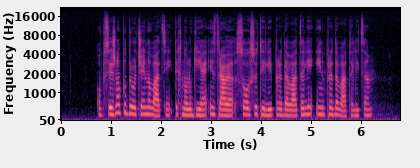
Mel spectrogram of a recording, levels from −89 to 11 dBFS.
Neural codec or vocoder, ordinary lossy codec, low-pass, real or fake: none; none; 19.8 kHz; real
